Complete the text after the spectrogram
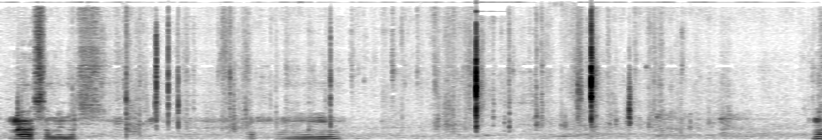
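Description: Magazine pages rustle and flap as they are turned by hand.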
